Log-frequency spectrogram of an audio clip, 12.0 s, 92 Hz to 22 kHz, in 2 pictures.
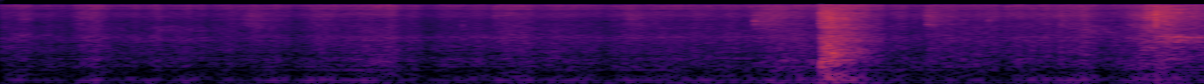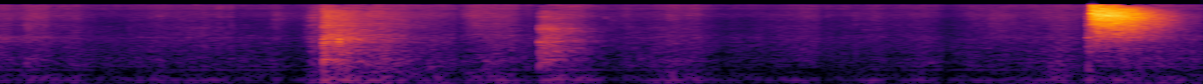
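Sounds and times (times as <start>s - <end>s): sharp smack of gloved punch: 11.5s - 12.0s.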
